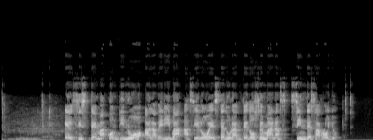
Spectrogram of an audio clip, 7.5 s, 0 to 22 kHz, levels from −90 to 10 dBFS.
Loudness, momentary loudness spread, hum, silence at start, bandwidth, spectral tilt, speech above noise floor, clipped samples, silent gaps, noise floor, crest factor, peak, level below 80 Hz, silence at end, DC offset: -13 LUFS; 8 LU; none; 0.3 s; 9.6 kHz; -2.5 dB/octave; 28 dB; under 0.1%; none; -41 dBFS; 14 dB; 0 dBFS; -62 dBFS; 0.75 s; under 0.1%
